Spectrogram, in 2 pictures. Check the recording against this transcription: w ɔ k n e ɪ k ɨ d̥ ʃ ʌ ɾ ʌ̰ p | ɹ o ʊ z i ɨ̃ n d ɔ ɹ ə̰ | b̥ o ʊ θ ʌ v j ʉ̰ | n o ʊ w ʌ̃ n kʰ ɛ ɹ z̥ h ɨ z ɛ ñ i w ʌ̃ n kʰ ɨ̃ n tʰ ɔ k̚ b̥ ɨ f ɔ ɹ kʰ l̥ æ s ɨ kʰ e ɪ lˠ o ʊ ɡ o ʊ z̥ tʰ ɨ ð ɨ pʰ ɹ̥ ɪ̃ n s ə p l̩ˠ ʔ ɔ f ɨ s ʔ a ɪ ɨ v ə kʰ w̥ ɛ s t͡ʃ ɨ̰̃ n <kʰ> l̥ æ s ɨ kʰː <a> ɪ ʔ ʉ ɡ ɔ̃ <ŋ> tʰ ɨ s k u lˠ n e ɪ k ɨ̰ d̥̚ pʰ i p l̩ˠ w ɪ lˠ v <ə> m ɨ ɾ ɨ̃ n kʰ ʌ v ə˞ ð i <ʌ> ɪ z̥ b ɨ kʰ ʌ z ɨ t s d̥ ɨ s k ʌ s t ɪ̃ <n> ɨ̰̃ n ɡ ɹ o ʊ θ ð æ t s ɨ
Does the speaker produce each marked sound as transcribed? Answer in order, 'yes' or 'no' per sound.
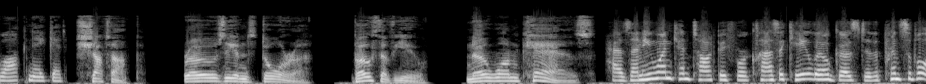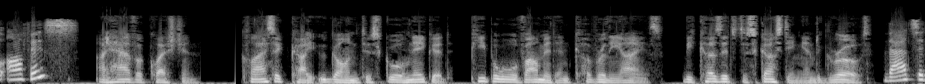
yes, yes, no, no, no, no

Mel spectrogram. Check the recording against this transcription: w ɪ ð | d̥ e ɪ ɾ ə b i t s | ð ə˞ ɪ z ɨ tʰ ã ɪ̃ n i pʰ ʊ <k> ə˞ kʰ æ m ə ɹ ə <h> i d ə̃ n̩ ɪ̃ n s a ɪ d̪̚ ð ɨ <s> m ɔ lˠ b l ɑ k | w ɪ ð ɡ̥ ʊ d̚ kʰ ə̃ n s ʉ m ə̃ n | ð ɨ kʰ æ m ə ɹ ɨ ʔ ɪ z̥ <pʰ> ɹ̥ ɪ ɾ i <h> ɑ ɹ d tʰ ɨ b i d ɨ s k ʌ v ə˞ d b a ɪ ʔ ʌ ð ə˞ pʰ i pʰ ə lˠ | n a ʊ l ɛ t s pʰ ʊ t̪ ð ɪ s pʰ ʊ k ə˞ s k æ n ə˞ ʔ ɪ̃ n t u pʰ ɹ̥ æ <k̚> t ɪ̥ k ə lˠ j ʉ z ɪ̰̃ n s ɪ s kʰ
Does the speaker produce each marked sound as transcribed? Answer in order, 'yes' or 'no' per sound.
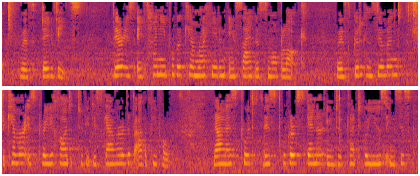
yes, yes, yes, yes, yes, yes

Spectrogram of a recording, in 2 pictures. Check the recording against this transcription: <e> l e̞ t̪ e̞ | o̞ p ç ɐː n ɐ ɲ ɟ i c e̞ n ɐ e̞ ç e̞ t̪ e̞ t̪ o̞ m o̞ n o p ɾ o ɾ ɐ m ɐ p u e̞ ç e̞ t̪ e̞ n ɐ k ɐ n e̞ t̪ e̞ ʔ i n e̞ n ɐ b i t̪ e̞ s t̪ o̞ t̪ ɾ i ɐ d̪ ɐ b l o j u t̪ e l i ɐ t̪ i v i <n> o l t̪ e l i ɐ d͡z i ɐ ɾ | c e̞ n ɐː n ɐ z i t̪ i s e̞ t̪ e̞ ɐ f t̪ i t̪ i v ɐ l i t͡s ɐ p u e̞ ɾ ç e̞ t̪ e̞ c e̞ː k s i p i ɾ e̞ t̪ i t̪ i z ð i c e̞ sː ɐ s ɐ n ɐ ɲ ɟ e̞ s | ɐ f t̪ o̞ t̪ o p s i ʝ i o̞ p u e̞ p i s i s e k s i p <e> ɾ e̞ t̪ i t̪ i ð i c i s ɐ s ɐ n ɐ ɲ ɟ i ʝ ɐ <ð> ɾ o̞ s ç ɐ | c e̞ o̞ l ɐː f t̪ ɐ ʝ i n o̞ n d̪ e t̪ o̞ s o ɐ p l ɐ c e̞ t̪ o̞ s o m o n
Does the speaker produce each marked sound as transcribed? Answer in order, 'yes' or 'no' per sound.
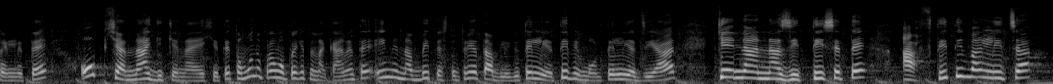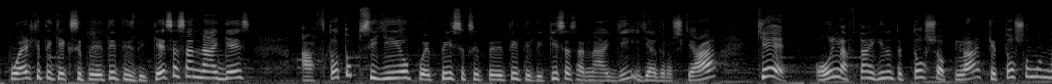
yes, no, no, yes

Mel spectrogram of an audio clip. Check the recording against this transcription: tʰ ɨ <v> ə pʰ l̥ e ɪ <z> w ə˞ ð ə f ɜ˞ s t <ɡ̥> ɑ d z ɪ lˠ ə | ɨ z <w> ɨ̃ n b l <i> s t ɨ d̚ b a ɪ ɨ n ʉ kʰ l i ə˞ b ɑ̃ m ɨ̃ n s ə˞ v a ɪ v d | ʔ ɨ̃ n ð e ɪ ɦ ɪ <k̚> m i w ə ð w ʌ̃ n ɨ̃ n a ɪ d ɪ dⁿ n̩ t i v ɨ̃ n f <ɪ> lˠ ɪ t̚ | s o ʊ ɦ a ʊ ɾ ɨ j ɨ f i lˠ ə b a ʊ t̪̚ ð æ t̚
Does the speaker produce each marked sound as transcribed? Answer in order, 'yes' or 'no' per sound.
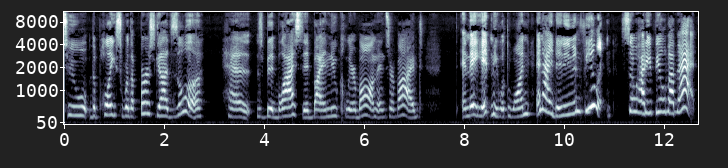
no, no, yes, no, no, no, no

